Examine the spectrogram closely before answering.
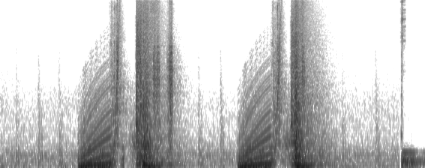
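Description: Magic blasts whoosh out with sweeping tones.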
